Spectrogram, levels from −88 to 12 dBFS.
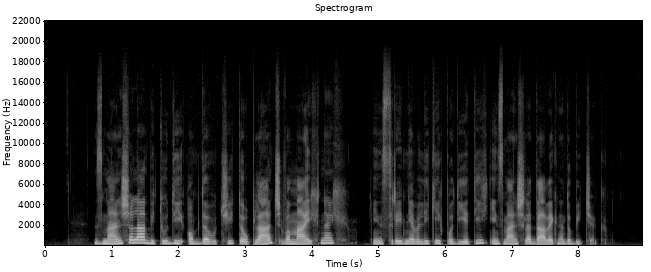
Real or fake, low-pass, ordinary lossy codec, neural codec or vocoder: fake; 19.8 kHz; none; vocoder, 44.1 kHz, 128 mel bands every 256 samples, BigVGAN v2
